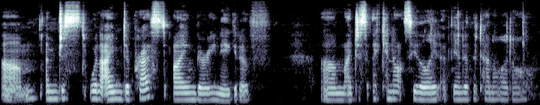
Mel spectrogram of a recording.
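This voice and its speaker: A woman talking to camera in a personal confessional vlog, subdued and halting, with many fillers and restarts. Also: lowish voice, level tone, vocal fry, a bit bright. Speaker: vlogger.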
